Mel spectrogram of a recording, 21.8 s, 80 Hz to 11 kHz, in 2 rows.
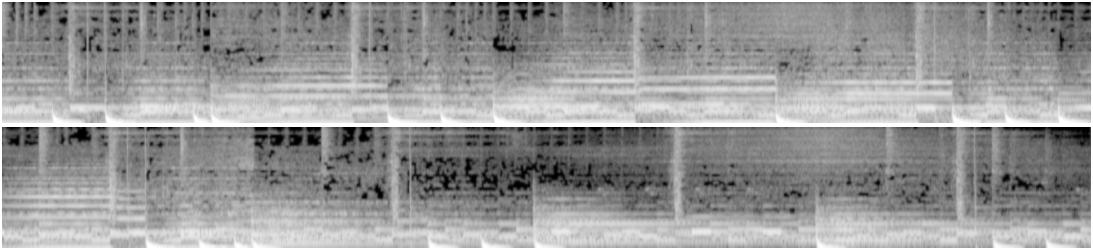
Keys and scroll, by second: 1.2 space, 4.1 space, 7.4 space, 9.0 space, 14.1 space, 17.4 space.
